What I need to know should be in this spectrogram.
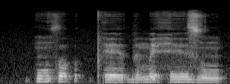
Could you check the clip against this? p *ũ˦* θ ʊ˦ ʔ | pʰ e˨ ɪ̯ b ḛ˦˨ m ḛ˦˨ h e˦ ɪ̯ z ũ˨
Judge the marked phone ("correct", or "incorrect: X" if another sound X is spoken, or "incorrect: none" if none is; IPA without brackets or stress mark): correct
